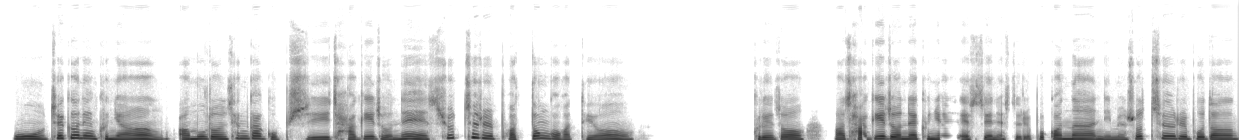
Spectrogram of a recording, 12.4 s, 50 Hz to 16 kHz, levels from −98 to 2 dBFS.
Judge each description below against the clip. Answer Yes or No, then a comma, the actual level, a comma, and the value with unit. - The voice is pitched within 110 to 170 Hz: No, high, 215 Hz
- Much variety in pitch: No, average, 4.2 semitones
